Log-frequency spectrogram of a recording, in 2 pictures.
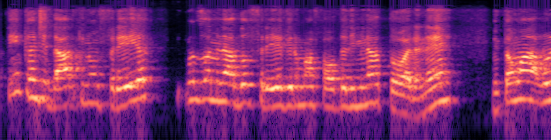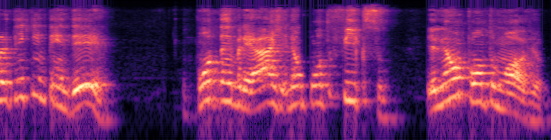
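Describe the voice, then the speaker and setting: A man's voice: high voice, lively intonation, fairly quick, echoey room. A man with a Brazilian Portuguese accent, a driving instructor patiently explaining things step by step in a casual live chat.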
